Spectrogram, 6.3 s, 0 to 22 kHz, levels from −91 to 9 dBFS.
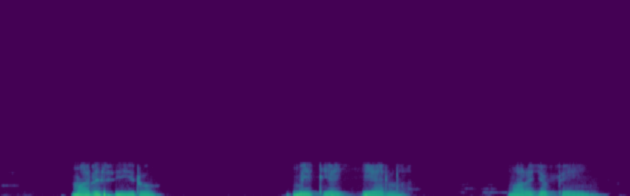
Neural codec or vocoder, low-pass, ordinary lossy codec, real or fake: none; 3.6 kHz; Opus, 16 kbps; real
